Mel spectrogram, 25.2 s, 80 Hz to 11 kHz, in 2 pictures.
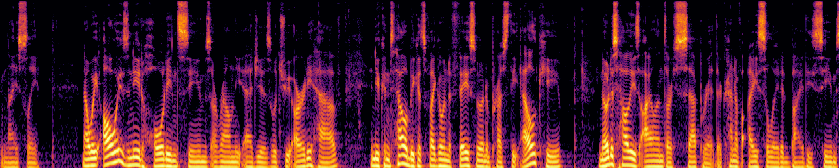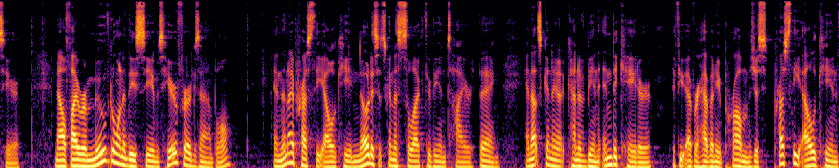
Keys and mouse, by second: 0.2 middle click, 0.9 shift+click, 2.1 alt+click, 2.9 alt+shift+click, 4.4 middle click, 4.7 Tab, 5.3 alt+a, 5.7 click, 6.3 shift+middle click, 7.8 l, 8.7 l, 9.5 click, 13.2 Tab, 13.8 click, 14.9 shift+click, 15.4 ctrl+e, 16.5 Tab, 16.9 alt+a, 17.8 l, 18.7 click, 19.9 click, 20.5 click, 24.3 alt+a.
